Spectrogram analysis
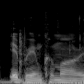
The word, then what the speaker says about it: Ibrahim Kamara: Today it's me, Georgia, and Ibrahim Kamara. Is Ibrahim Kamara? Yeah. I pronounced it correctly first time.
